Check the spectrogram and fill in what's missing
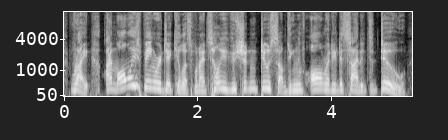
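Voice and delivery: high-pitched, indignant sarcasm; fuming. A narrator's reading. Anna warning a friend who won't listen, fuming. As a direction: fume at being dismissed. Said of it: "Anna fumed".

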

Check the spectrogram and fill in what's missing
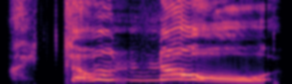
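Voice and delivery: very high, drawn-out frightened insistence; insistent. A narrator's reading. Cornered Tomo insists to Alexandra, wailing insistently. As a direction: insist in a high, tearful wail. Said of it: "Tomo insisted".

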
